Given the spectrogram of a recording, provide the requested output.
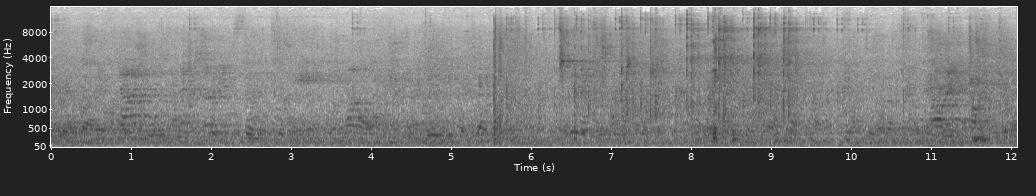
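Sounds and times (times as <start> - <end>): table tennis ball clicking: 6.1 - 10.8.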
